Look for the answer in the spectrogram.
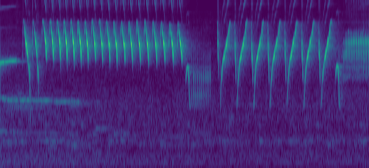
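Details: Belgian canary delivering a fast, evenly spaced trill of about twenty bright notes, a short break, then a series of sharp falling chirps and a buzzy ending.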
